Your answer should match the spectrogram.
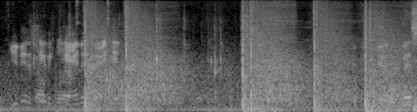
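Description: Cannon fire in a Civil War battle video game: several sharp booming reports at irregular intervals over a background of scattered gunfire, fairly faint and distant.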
